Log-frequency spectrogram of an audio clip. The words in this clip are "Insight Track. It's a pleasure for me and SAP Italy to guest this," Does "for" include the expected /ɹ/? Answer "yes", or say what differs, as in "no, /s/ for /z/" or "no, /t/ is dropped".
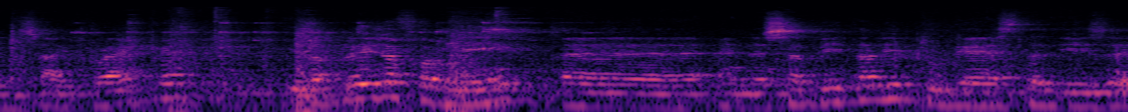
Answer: yes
